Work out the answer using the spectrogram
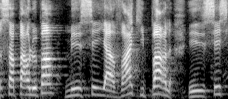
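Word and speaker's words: יהוה: Yava. Rien d'autre que ça. Et Yav, ça parle pas, mais c'est Yava qui parle.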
